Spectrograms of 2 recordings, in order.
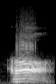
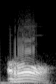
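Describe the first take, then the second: First: The vowel is open and unrounded, a thick fathah. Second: The vowel is a rounded 'o' sound. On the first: The speaker calls it right. "ini sudah tebal" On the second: The speaker calls it wrong. "Bukan ro"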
